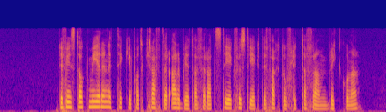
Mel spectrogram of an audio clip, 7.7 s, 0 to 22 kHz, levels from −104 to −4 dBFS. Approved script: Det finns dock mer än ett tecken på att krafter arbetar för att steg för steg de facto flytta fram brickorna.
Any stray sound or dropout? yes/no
no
